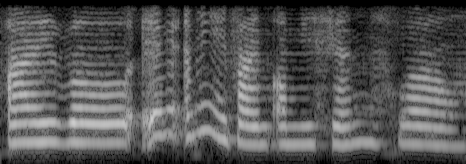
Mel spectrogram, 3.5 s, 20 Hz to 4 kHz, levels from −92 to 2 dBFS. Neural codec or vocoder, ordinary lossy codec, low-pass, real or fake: codec, 44.1 kHz, 2.6 kbps, SNAC; none; 3.6 kHz; fake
